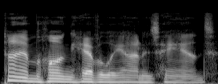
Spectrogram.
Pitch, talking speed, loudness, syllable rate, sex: 115 Hz, 165 wpm, -17 LUFS, 3.7 syllables/s, male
